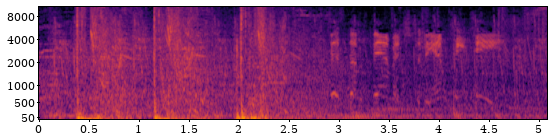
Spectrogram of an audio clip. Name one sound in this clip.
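Loud gunshots boom one after another, echoing briefly.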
